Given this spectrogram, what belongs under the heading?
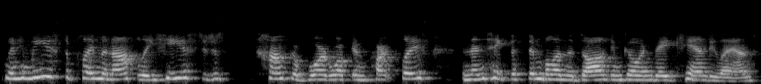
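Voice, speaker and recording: A woman doing a stand-up set from home, with a dry, deadpan delivery. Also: a little high, fairly quick. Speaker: stand-up comedian. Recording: tinny echoey phone-like line.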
